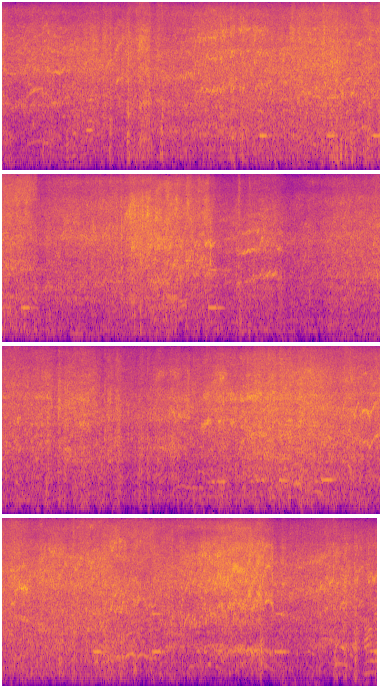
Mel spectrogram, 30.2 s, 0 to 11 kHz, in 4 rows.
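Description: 1/8-scale electric RC buggies racing on a dirt track: a steady dense rush of motors and tyres, with thin whines that rise and fall now and then. Voices murmur in the background.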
